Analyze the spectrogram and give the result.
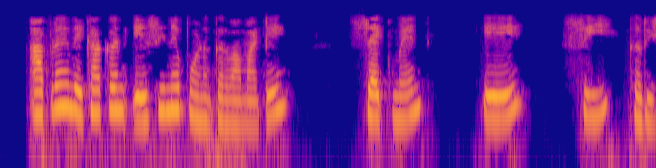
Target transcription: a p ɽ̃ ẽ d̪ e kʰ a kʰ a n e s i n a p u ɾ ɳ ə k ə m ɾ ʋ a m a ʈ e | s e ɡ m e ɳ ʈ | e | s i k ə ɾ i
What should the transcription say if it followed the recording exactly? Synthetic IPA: a p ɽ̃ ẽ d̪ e kʰ a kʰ ə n e s i n e p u ɾ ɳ ə k ə ɾ ʋ a m a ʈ e | s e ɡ m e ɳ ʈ | e | s i k ə ɾ i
